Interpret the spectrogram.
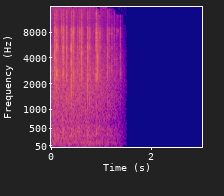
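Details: A second and a half of broadband rustling noise with faint clicks, then silence; no animal calls stand out.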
